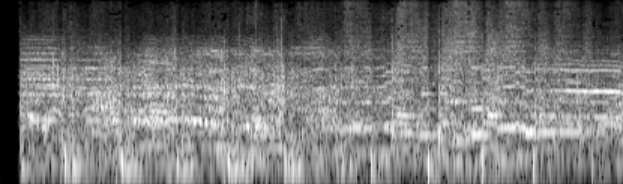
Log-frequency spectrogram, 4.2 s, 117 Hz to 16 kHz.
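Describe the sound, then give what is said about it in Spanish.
A basketball arena crowd at the Copa del Rey, where Valencia Basket beat Gran Canaria 81-89 after overtime, cheers loudly and steadily, a dense roar of many voices with shouts rising over it, sustained throughout without a break. “Y este es el ambiente en el que Valencia Basket venció ayer a Gran Canaria 81-89, partido que se marchó a la prórroga tras llegar empatados a 77 en el tiempo reglamentario.”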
